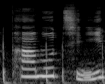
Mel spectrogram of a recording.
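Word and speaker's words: 파묻힌: 그래서 최종 발음은 파무친이 되는 겁니다.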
